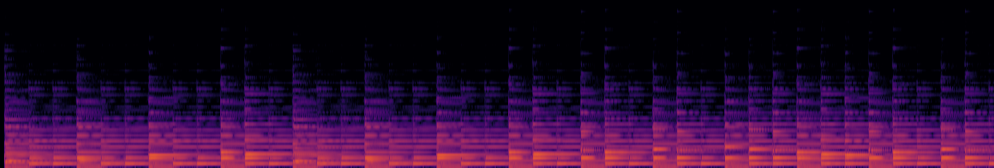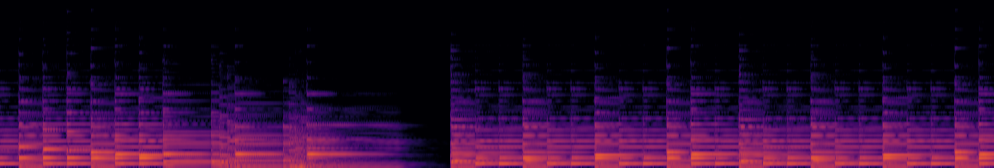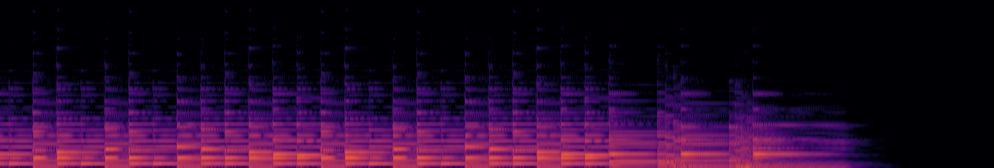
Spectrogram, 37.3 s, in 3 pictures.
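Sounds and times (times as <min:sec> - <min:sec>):
piano score: 0:00.0 - 0:35.7.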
